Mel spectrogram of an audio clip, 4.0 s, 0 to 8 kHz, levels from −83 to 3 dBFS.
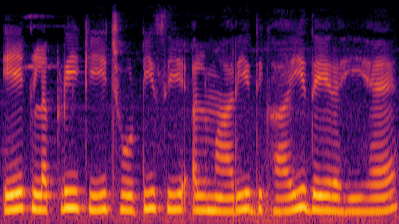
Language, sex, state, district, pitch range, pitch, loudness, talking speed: Hindi, female, Punjab, Fazilka, 190-210 Hz, 200 Hz, -15 LUFS, 135 wpm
